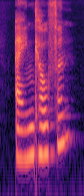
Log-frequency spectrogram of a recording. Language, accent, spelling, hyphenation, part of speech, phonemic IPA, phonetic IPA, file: German, Austria, einkaufen, ein‧kau‧fen, verb, /ˈaɪ̯nˌkaʊ̯fən/, [ˈʔaɪ̯nˌkʰaʊ̯fn̩], De-at-einkaufen.ogg
- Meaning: 1. to shop 2. to buy, to purchase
